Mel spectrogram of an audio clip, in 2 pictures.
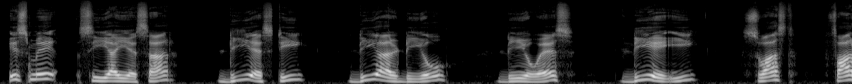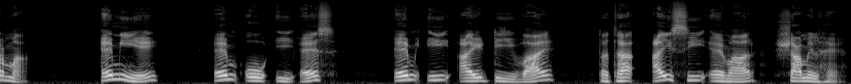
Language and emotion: Hindi, neutral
